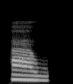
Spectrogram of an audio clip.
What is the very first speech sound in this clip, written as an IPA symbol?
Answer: a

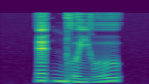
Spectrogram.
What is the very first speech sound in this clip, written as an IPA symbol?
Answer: e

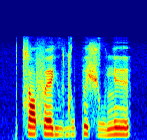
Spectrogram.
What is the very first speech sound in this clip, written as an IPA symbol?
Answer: t͡s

